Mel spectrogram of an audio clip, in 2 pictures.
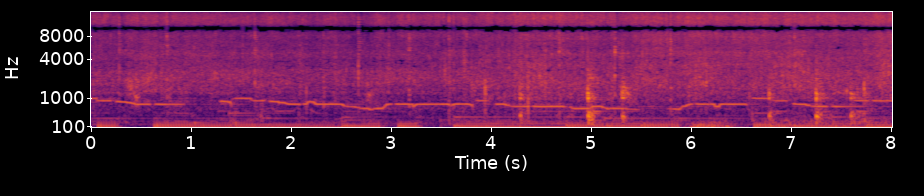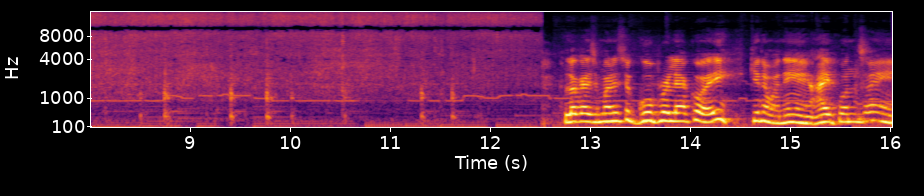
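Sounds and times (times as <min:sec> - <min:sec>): chicken sizzling in hot oil: 0:00.0 - 0:12.5.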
